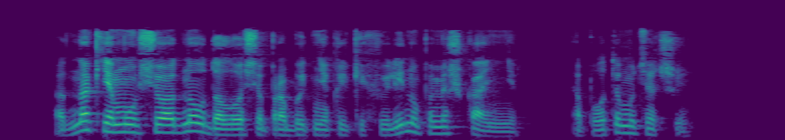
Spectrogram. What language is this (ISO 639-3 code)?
bel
